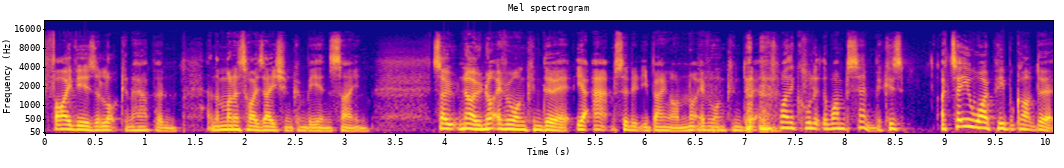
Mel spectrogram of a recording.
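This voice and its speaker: Racing at a very fast pace, a man at medium pitch speaks with lively intonation. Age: 30s. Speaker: entrepreneur. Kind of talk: casual chat.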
